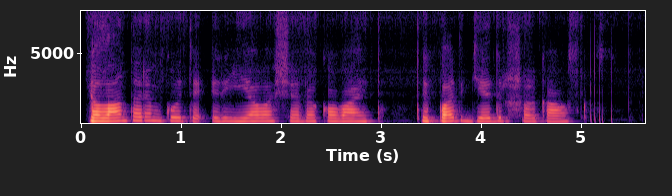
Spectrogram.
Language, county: Lithuanian, Šiauliai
